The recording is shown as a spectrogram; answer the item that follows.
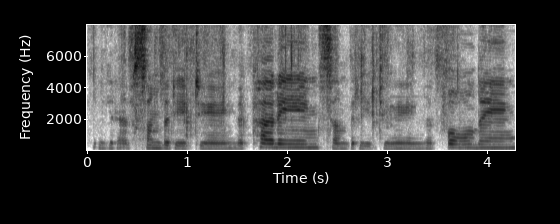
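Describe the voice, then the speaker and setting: A woman's fairly low-pitched voice against noticeable background noise. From Canada. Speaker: crafting tutorial host. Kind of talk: tutorial. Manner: casual, chatty.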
